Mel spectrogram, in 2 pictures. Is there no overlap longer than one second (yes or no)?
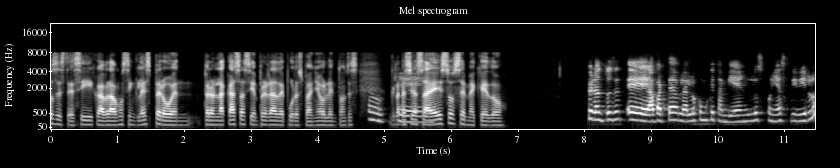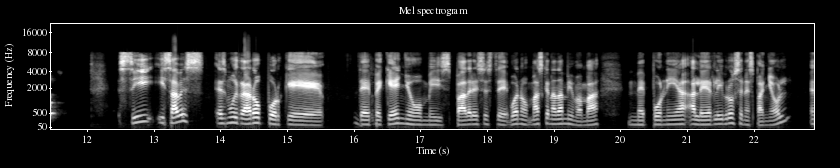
yes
